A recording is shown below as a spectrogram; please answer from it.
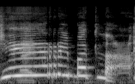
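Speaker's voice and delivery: mock Scottish, very high and loud; Scottish accent. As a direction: stretch the name out in a hammed-up Scottish accent. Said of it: "doesn't even hide his Scottish accent".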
